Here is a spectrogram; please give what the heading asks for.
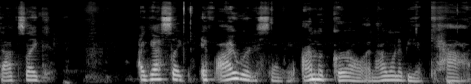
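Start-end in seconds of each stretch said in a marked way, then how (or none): none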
